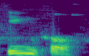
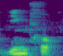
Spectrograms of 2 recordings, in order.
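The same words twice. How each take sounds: First: Ginko slow, with a long final o; emphasized O. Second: Said in the usual way. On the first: Shown as a demonstration. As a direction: stretch and stress the o ending ginko. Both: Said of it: "kinda emphasize the O".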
